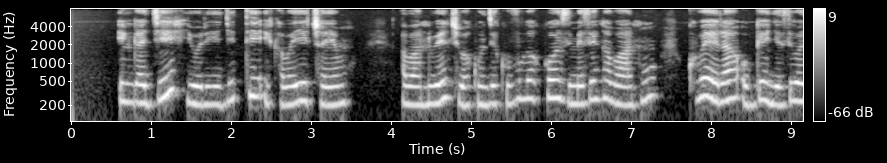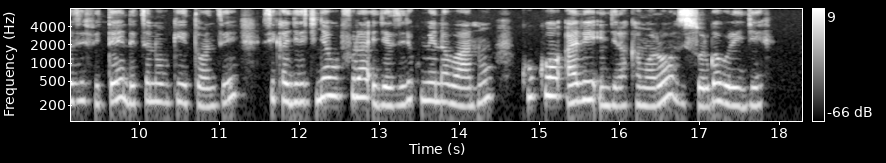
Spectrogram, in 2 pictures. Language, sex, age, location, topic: Kinyarwanda, female, 25-35, Huye, agriculture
